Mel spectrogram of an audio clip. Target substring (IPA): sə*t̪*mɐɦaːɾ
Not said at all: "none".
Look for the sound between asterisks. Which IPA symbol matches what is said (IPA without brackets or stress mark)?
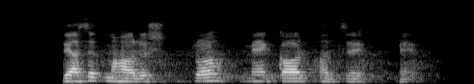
t̪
